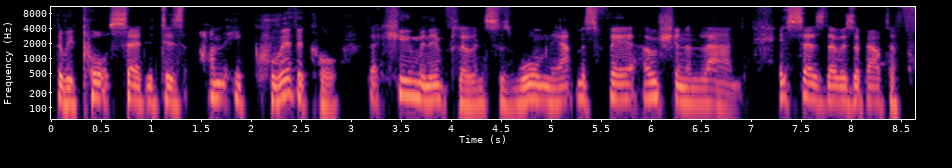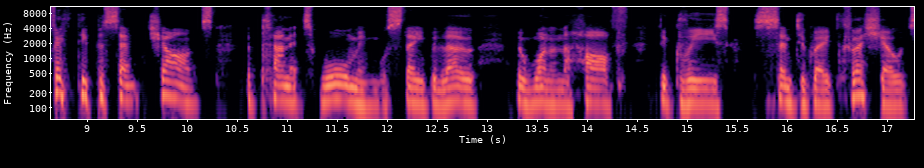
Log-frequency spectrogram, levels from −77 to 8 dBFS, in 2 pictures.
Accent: British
